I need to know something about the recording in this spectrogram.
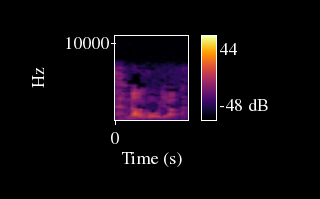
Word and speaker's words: Nagoya: Nagoya is Nagoya.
